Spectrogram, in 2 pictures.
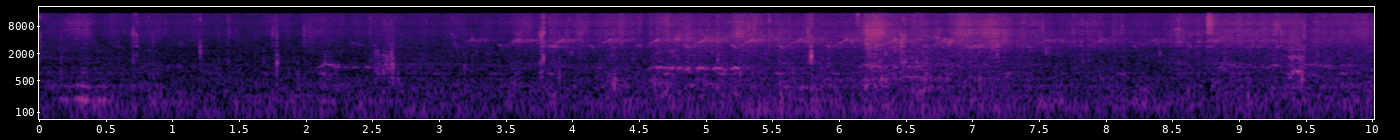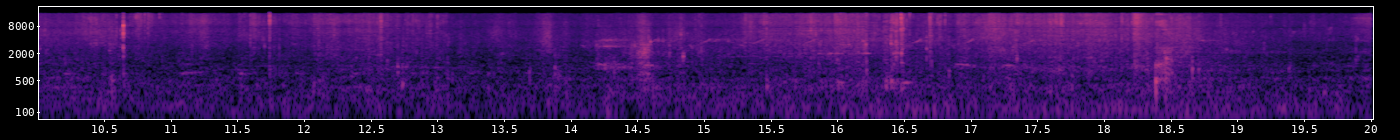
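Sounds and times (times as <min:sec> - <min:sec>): faint bird calls: 0:02.1 - 0:13.2.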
